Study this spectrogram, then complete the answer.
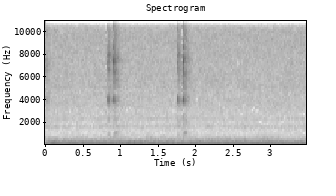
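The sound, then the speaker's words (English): Two soft, isolated keyboard clicks about a second apart, quiet, over a steady low electrical hum with no talking, as someone types a search for JetBlue stock on a computer keyboard. “I'm just going to Google and I'm just typing in JetBlue stock”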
